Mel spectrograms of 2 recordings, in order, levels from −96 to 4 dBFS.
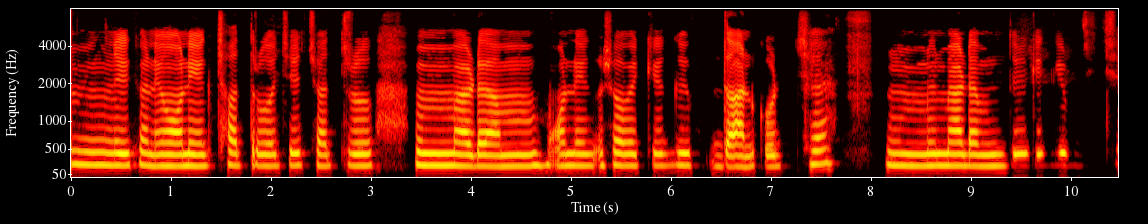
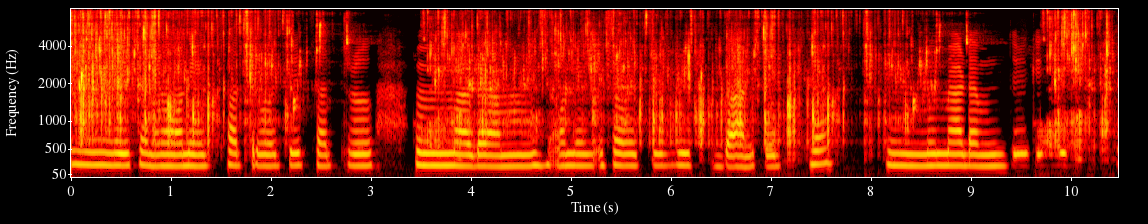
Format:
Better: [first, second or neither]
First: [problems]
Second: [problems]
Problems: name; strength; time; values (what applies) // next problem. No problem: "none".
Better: first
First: none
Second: noise reduction (neural mask model RNNoise)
